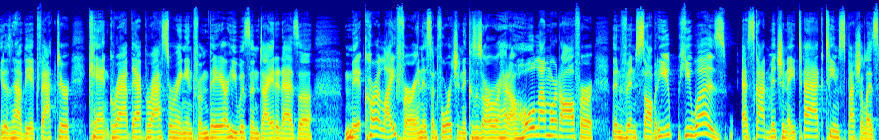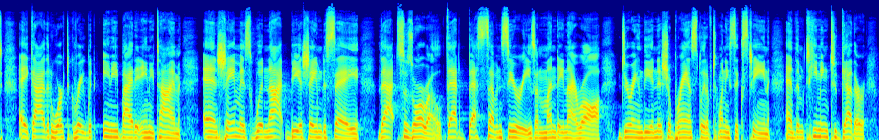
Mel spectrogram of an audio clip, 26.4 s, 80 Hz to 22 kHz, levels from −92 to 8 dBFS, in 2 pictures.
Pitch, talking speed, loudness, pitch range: 160 Hz, 195 wpm, -20 LUFS, 150-170 Hz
